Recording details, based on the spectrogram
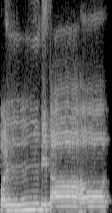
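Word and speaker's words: पण्डिताः: मात्रा ऐसे ऊ, नानुशोचन्ति पंडिताः पंडिताः, पीछे जो दो बिंदी है उसको ह का उच्चारण होता है।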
